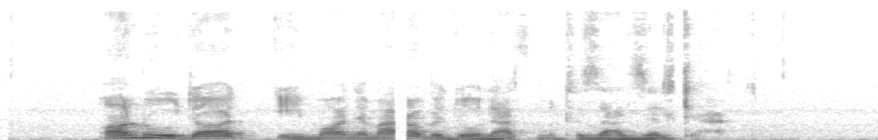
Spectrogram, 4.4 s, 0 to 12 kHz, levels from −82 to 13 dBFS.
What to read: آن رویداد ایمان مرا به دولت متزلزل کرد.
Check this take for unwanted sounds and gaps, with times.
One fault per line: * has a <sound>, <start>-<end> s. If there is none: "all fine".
* has a dropout, 2.0-2.0 s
